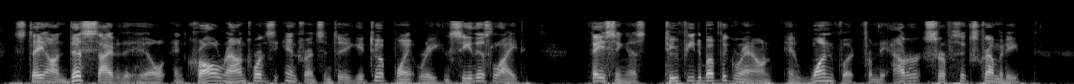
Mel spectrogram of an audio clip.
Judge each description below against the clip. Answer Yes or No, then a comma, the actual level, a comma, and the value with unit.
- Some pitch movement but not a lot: No, wide, 6.8 semitones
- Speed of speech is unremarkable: No, fast, 230 wpm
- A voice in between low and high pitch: No, low, 125 Hz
